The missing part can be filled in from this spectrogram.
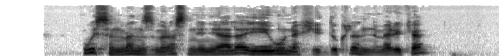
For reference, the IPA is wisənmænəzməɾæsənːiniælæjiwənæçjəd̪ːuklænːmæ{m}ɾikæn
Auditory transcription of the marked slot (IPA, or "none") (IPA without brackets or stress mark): none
